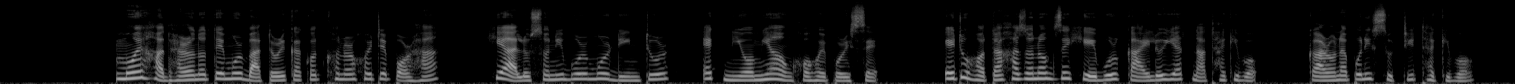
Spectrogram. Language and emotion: Assamese, sad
